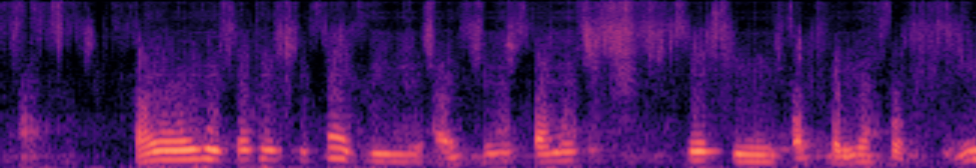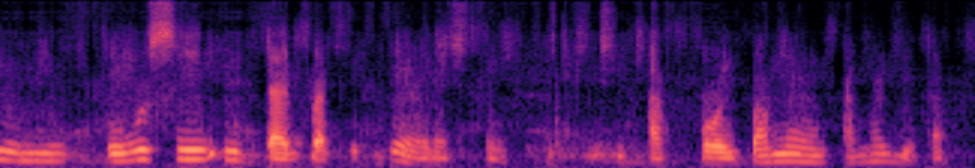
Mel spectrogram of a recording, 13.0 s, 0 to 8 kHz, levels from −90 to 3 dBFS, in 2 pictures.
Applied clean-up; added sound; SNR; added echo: neural separator model SepFormer DNS4.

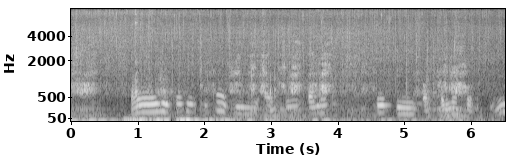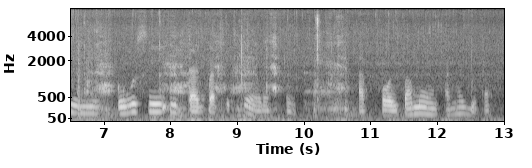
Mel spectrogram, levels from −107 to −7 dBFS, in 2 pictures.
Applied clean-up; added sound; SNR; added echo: none; Frying (food); -1 dB; none.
